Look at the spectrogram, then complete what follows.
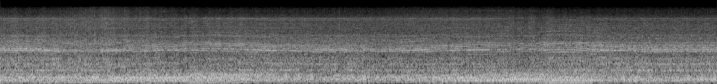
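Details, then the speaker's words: Car started after a new water pump and hose, air box and sensor left unplugged, for a leak test: loud, steady raised idle with no dips or hunting; high idle from the disconnected sensors, and no leak is seen. "Seems to be all right. It's idling high, obviously, because it doesn't have any of its sensors hooked up, but that looks dry."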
